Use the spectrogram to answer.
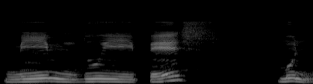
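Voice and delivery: slow letter-by-letter spelling of মুন; spelling-out recitation. Shown as a demonstration. Teacher showing pupils two pesh, slow spelling recitation. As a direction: slowly stretch মিম দুই পেশ, then a separate মুন. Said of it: "উচ্চারণ কি হবে".

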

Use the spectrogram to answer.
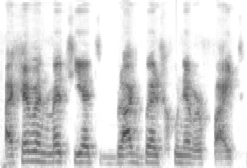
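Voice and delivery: ordinary delivery

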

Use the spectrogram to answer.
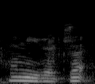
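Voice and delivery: normal talking voice

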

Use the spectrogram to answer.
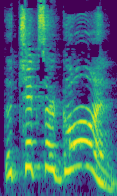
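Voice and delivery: loud, high alarmed shout. A narrator's reading. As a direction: shout the bad news in panic. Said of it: "shouted Daniel".

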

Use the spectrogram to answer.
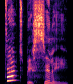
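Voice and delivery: high, slow spider voice; high creature nanny; spider nanny chiding. A narrator's reading. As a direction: chide them in a high, drawn-out voice. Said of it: "said the spider".

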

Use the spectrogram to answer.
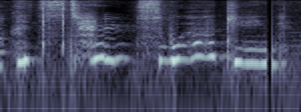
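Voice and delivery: wondering high voice; high slow amazed. Acted. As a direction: marvel at it slowly. Excited gasp realization.

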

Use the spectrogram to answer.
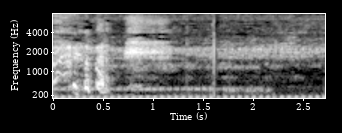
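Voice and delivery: high breathless giggle; a wheezing laugh burst; airy laugh. Real, not acted. Woman laughs finding father gone, airy giggle.

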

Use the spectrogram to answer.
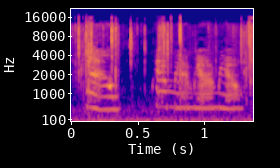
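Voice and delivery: high, soft kitten meows; cat meows. Pretend. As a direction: meow like a kitten. Playful cat noises.

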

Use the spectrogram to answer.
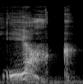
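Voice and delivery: very high cry of revulsion; high-pitched "eww" tone; disgusted princess. A narrator's reading. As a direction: squeal with disgust.

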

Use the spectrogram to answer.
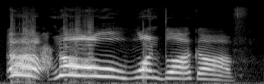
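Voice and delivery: loud frustrated yell; frustrated shout. Real, not acted. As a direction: shout out a missed jump. Missed jump in game.

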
